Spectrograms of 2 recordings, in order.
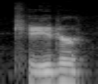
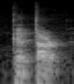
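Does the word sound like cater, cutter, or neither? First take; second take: cater; neither. First: The word sounds like cater. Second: The word sounds like neither cutter nor cater. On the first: The speaker calls it wrong. "it's not Cater" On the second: The speaker calls it right. "it's Qatar"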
